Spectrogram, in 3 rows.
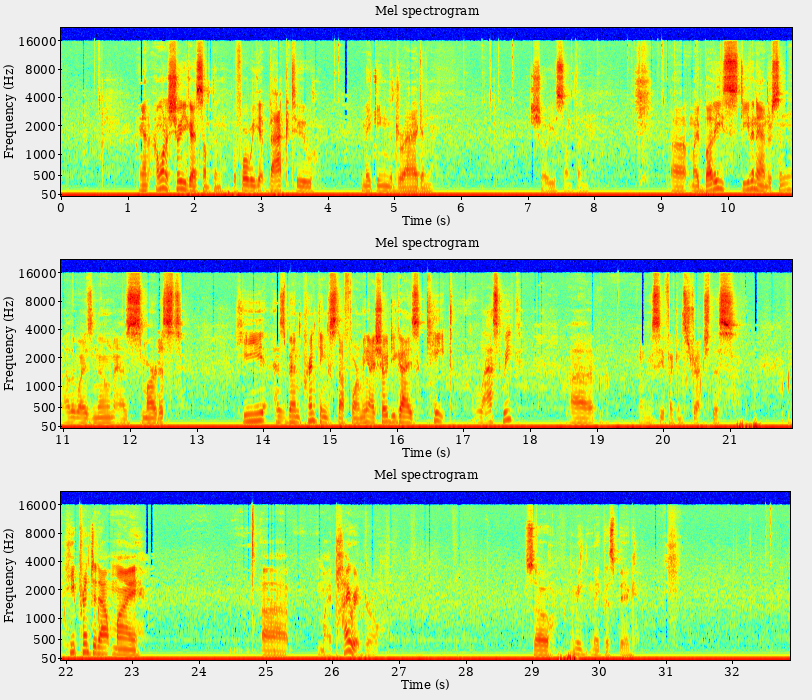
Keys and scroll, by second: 5.5 f.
